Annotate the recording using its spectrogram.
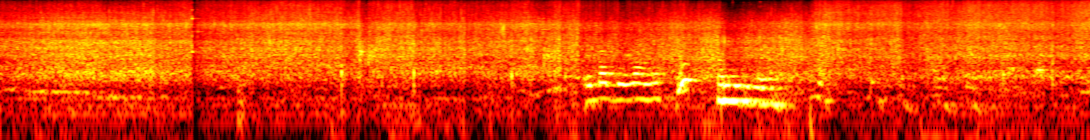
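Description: Spice paste sizzling in hot oil in an aluminium wok, with a steel spatula scraping and knocking against the pan as it is stirred.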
